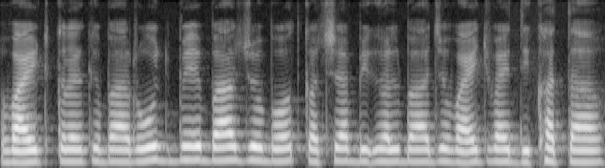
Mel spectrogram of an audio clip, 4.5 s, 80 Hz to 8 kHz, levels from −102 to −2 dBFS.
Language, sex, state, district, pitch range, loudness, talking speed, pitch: Bhojpuri, female, Uttar Pradesh, Gorakhpur, 205-215 Hz, -18 LUFS, 225 wpm, 210 Hz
